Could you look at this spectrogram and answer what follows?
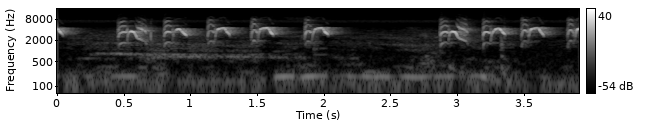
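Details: Small caged sunbird whose song serves as a trapping lure: quick bursts of sharp, twisting high chirps in two short runs separated by a brief gap, over a faint low hum.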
